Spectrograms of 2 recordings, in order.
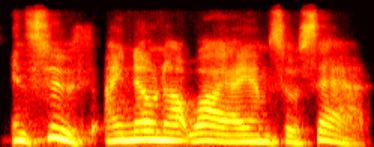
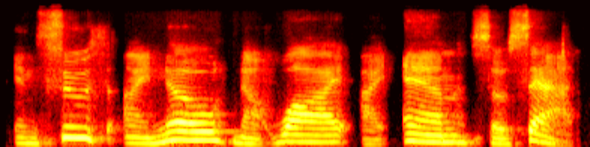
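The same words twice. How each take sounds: First: Said in the usual way. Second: Slow, heavy beats on "sooth", "know", "why", "am", "sad"; exaggerated iambic rhythm. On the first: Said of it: "sound more like the way we speak". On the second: Shown as a demonstration. Teacher quoting Romeo from the play, overemphasized "sooth", "know", "sad". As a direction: pound every second syllable: "in SOOTH I KNOW not WHY I AM so SAD". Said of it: "overemphasize, exaggerate every other one like that".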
